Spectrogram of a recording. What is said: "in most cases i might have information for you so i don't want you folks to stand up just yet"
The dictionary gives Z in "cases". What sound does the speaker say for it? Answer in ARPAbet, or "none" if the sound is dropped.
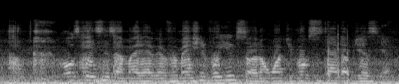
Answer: Z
